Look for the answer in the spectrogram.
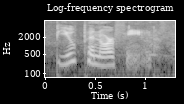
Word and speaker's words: buprenorphine: And one of them is a tax credit for providers of, how do you pronounce that? – Buprenorphine.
